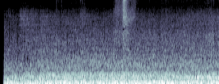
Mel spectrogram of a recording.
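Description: Steady low rumble of outdoor street noise, with a short hiss about two and a half seconds in.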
